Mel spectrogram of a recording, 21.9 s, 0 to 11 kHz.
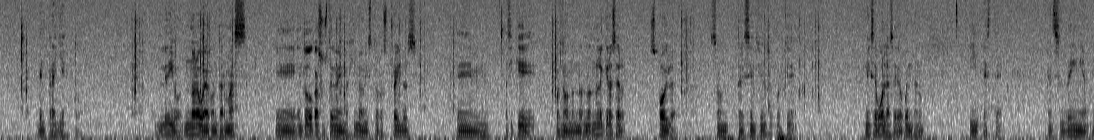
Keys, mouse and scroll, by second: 1.9 click, 2.9 alt+Tab, 4.3 alt+Tab, 4.6 alt+BackSpace, 6.3 KP_1, 6.6 KP_3, 6.8 KP_0, 7.9 BackSpace, 9.0 BackSpace, 11.3 alt+Tab, 13.9 alt+Tab, 15.3 Delete, 15.9 KP_3, 16.3 KP_0, 19.7 middle click, 21.0 click.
